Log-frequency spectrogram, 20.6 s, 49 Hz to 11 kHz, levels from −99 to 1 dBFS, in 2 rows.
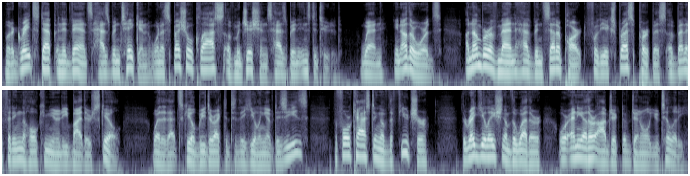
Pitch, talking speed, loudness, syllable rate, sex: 110 Hz, 200 wpm, -20 LUFS, 6.3 syllables/s, male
